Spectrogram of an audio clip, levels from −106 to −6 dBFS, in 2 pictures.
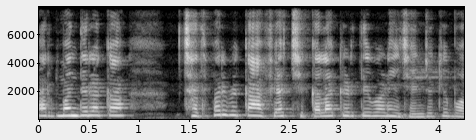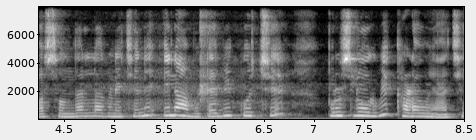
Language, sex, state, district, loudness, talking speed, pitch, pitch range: Garhwali, female, Uttarakhand, Tehri Garhwal, -23 LUFS, 190 wpm, 255 Hz, 225-275 Hz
